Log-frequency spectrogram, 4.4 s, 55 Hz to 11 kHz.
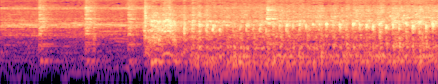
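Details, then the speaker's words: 1997 Toyota Kijang diesel with head gasket oil seep and oil in radiator coolant: fires up into a low, lumpy, uneven idle, shaking badly and short of revs; mechanic suspects a loose timing belt, dirty diesel filter or air in the fuel. "suaranya seperti ini terlalu low rpm-nya tapi ini menurut saya kayak timingnya kendor atau filter solarnya nya kotor jadi seperti kekurangan gas atau setengah Masuk angin"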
